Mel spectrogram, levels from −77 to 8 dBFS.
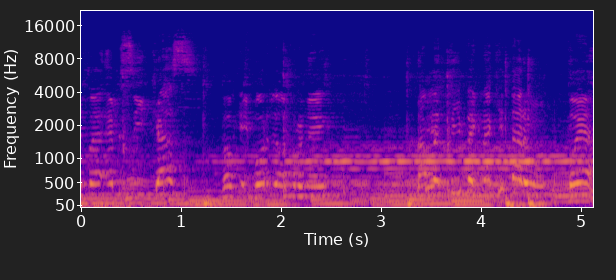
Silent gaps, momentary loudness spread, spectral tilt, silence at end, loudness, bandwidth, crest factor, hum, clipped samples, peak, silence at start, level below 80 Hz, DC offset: none; 8 LU; -7 dB/octave; 0 s; -24 LUFS; 13.5 kHz; 16 dB; none; under 0.1%; -6 dBFS; 0 s; -32 dBFS; under 0.1%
